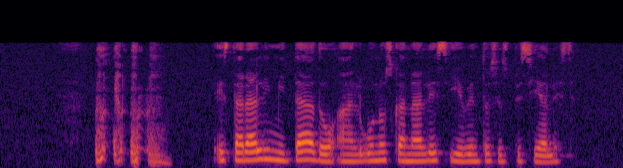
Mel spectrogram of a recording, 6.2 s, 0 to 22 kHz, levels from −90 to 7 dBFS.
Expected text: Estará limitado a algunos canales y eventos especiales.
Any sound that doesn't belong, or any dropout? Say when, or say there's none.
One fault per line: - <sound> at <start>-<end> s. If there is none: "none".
- cough at 0.9-1.7 s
